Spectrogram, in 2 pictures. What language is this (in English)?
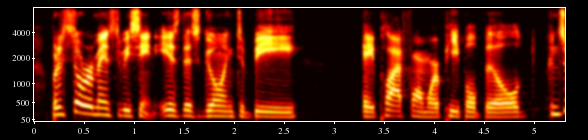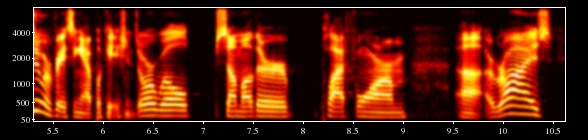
English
